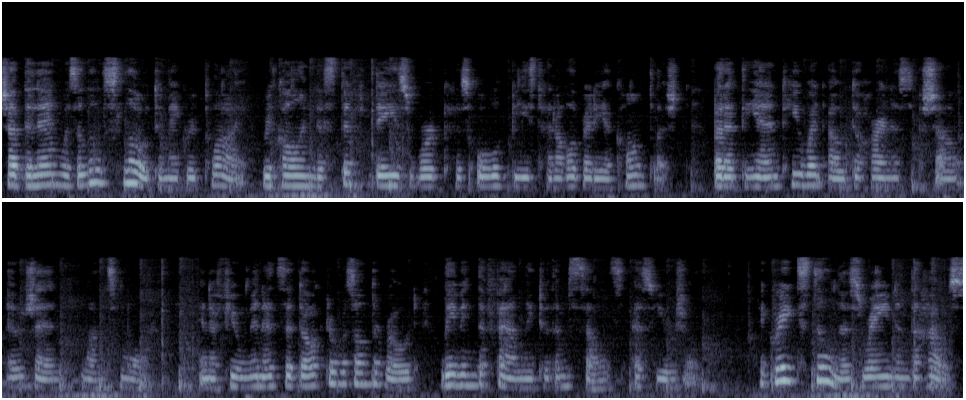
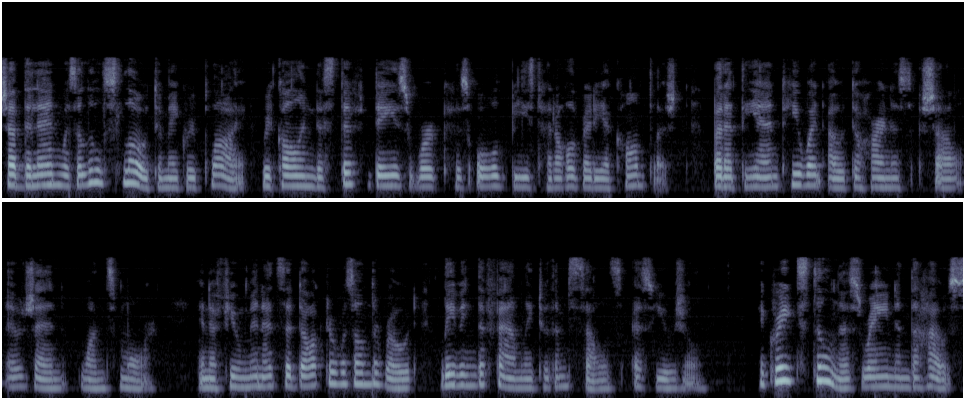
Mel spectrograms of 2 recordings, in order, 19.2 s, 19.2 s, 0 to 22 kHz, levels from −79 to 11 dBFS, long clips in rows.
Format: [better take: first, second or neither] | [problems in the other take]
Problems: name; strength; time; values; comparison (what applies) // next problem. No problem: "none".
second | background sound (Hammer); 16 dB below the speech // room echo; dies away in 0.2 s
